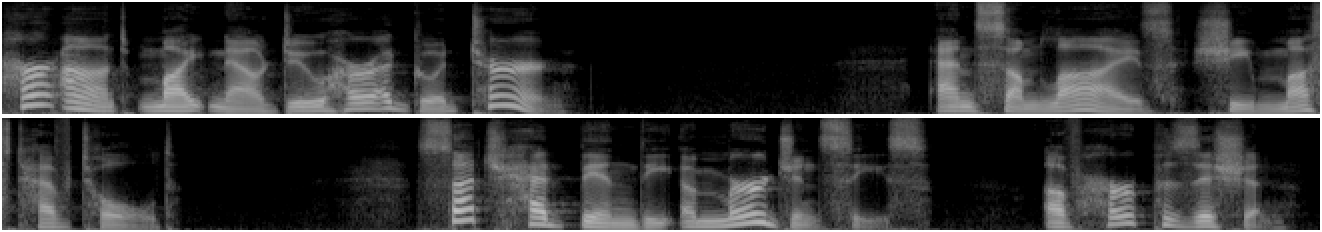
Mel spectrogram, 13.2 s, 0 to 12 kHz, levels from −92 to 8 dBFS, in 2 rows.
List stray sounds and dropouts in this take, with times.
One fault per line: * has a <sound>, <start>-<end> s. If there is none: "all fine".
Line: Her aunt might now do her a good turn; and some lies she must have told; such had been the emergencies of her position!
all fine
